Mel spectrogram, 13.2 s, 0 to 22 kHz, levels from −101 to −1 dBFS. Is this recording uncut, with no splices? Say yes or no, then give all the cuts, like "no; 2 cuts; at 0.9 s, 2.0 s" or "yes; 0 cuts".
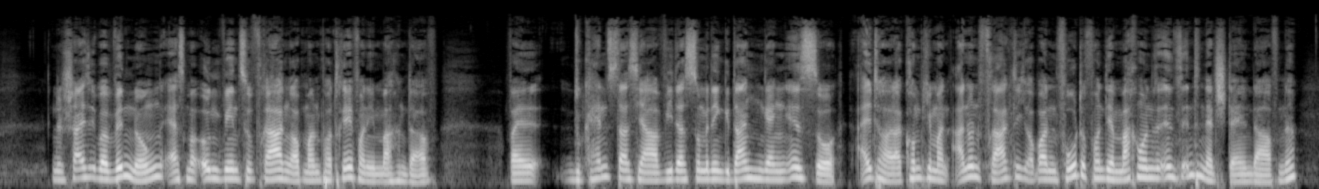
no; 2 cuts; at 5.5 s, 8.4 s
